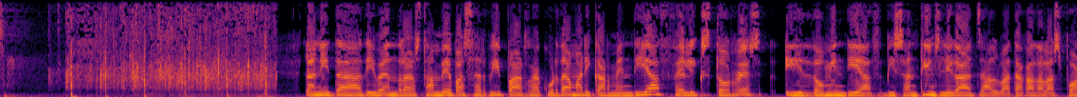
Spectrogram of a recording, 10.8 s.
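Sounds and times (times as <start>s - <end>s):
audience applause: 0.5s - 2.8s
speech: 3.1s - 10.7s.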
